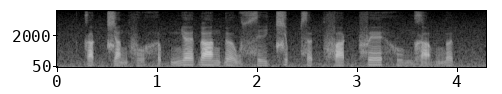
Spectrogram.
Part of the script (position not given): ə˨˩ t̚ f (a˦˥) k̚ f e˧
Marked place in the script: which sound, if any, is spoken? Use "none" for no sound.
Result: a˨˩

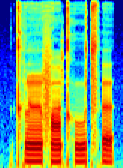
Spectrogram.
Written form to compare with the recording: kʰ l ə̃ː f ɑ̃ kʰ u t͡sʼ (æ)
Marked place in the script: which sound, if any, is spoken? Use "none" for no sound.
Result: ə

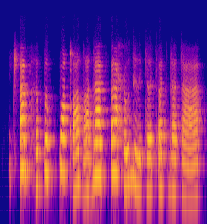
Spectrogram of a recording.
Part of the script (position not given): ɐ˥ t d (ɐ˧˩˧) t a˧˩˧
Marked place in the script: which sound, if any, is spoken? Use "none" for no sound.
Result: ɐ˥˧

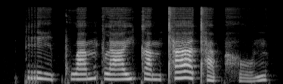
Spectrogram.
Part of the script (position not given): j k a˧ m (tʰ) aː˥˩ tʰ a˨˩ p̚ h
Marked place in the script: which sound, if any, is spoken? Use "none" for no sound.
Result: tʰ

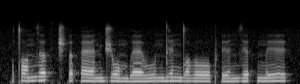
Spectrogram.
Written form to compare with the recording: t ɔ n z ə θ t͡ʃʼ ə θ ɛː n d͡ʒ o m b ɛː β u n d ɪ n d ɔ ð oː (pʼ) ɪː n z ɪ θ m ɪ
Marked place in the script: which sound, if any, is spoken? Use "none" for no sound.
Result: pʼ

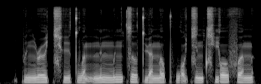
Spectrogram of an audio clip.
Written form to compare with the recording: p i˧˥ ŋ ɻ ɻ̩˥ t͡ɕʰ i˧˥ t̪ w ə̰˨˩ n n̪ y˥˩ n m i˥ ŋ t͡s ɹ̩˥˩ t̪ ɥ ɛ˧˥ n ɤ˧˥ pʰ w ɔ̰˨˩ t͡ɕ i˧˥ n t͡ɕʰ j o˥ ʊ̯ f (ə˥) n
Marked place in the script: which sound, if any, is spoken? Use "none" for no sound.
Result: ə˥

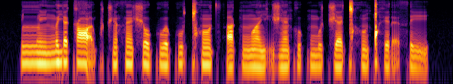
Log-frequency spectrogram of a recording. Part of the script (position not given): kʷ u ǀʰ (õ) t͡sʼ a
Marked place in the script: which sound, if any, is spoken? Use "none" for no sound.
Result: õ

